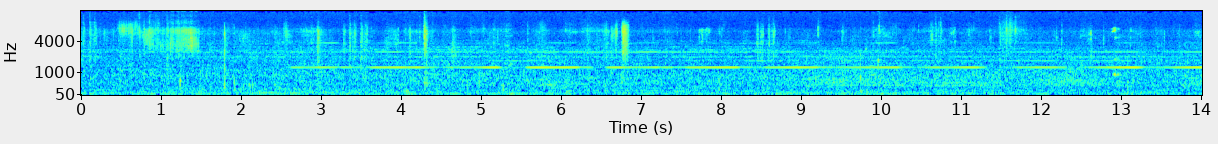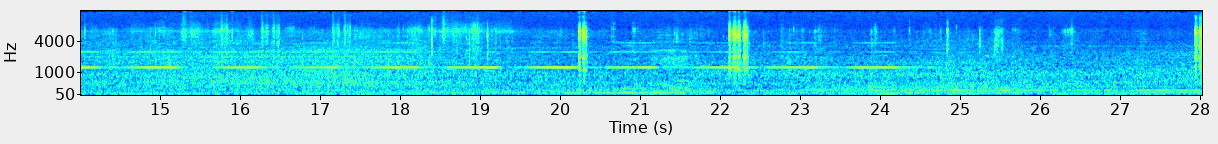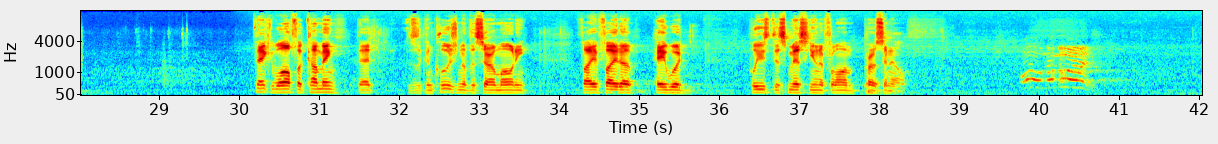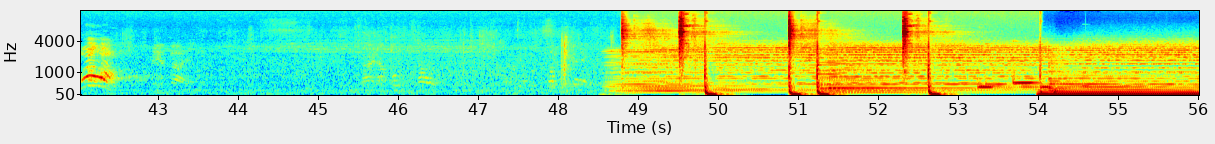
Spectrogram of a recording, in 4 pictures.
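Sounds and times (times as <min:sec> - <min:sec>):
faint high beep: 0:02.6 - 0:24.5.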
